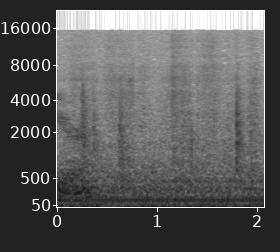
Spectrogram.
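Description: Large paper maps and plans rustling and crackling in short bursts as they are handled on a table, over a steady low room hum.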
